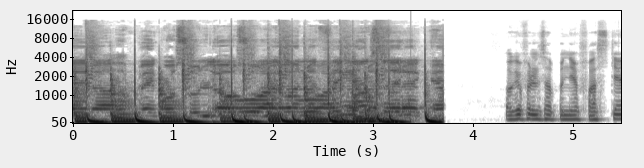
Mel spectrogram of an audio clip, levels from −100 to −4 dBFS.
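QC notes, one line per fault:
1.40–3.38 s, doubled audio track: likely a second, slower capture path mixing in, adding a full-band copy about 0.7 s late and roughly 5 dB quieter, starting and stopping abruptly.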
